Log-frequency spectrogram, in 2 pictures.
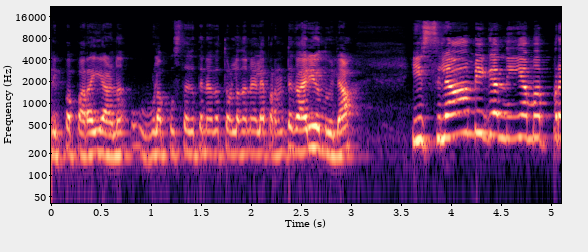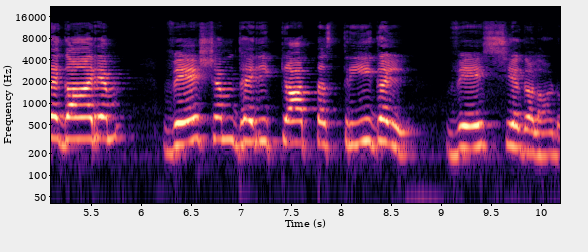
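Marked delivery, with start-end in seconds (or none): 3.6-10.2 slow, much higher and louder, each word hammered; slow indignant declaration; outraged emphasis. Retold or imitated. Outraged quoting of the cleric.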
